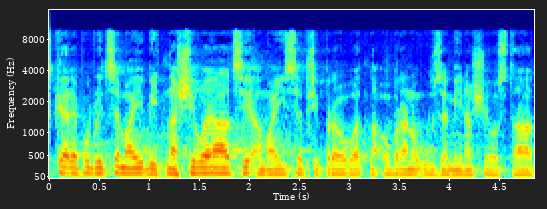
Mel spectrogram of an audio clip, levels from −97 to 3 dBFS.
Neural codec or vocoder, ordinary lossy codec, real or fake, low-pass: vocoder, 22.05 kHz, 80 mel bands, WaveNeXt; MP3, 48 kbps; fake; 9.9 kHz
